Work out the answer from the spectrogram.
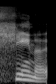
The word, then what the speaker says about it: Shana: your first name it's Sheena it's spell like Shea but it's pronounced Sheena Sheena so Sheena okay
